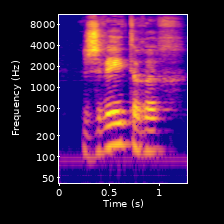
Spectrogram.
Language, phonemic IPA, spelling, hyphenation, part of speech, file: Dutch, /ˈzʋeː.tərəx/, zweterig, zwe‧te‧rig, adjective, Nl-zweterig.ogg
- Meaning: sweaty (covered in sweat)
